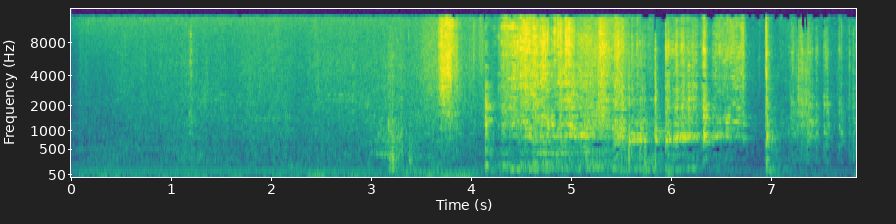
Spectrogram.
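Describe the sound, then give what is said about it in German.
Metallic scraping and rubbing as a chimney sweep pulls the flame tube out of a boiler to reach soot deposits. A low hum runs through the first few seconds, then rasping scrapes follow with a few sharp clunks. “Um an die Rußablagerungen zu kommen, muss er das Flammrohr herausziehen.”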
